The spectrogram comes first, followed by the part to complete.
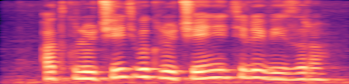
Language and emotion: Russian, neutral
